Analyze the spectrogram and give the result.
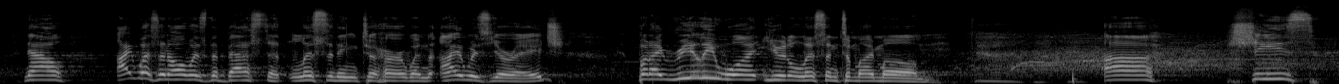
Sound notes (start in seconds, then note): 9.7 crowd cheers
